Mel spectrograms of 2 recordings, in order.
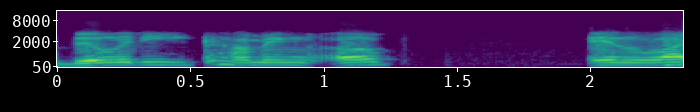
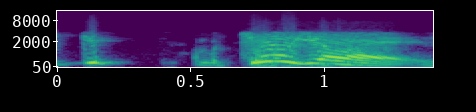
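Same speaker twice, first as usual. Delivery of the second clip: louder, higher mock threat to the son-in-law; 5 semitones higher, 7 dB louder than usual. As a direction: bark it like a furious dad.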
